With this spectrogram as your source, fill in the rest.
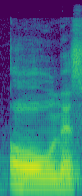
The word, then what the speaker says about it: honest: Então, H aí, nessas 4 palavrinhas, é mudo, é como se a palavra começasse na segunda letra aí, pessoal.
